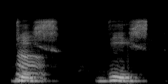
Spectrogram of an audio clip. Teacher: the voiced this will often be pronounced like a letter D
